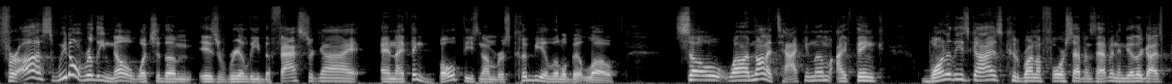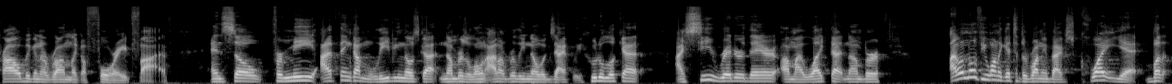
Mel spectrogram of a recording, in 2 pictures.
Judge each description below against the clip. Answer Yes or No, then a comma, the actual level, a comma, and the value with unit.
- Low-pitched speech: No, medium, 145 Hz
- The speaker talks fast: Yes, fast, 250 wpm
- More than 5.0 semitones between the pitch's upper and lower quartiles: Yes, wide, 5.4 semitones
